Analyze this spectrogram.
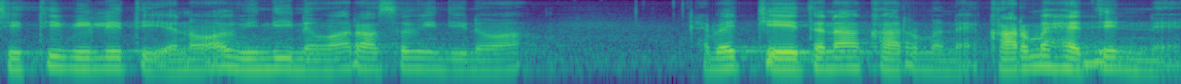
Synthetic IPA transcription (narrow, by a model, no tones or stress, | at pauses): sit̪iʋilit̪ijə̰nəʋaʋind̪inəʋaɾasəʋind̪inəʋa | hɛbɛjt͡ʃeːt̪ənaːkarmənɛ̰kaɾməɦæd̪enːḛ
